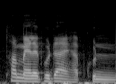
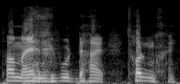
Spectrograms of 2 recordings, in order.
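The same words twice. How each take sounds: First: Said in the usual way. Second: Incredulous. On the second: Shown as a demonstration. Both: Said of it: "ไอ้ที่กูเล่นมาตั้งแต่เริ่มนี้ก็คือแบบ".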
